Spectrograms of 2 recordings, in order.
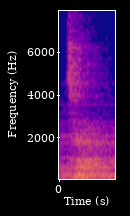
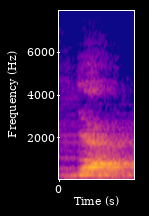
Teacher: Jadi jin posisi lidah bukan ujung lidahnya tapi wasat tengah lidah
